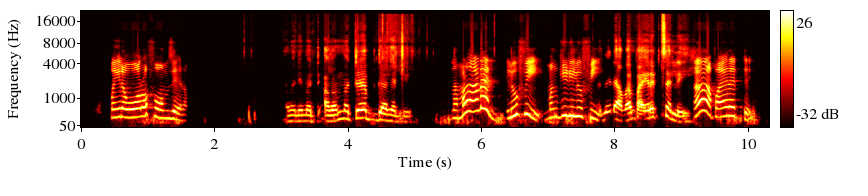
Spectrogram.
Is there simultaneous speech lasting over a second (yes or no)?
no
